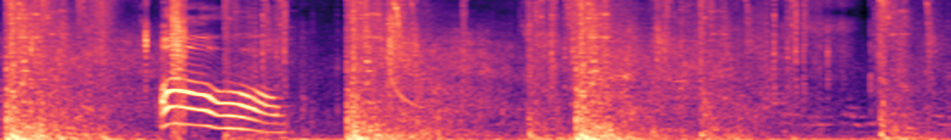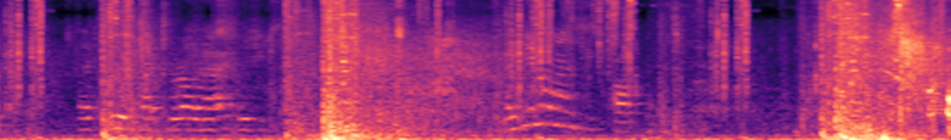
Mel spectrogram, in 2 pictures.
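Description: Gunfire rings out in a one-on-one video game match with sniper rifles, several loud separate shots spaced a second or two apart, while a player's voice exclaims over them.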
